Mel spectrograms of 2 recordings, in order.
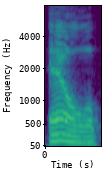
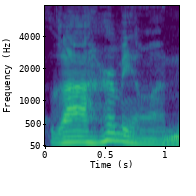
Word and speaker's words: L'Hermione: But we do not pronounce the H, and it's L'Hermione, Hermione. Hermione, okay? La Hermione, which is... – Without an H.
